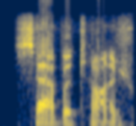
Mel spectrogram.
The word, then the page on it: sabotage: American English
